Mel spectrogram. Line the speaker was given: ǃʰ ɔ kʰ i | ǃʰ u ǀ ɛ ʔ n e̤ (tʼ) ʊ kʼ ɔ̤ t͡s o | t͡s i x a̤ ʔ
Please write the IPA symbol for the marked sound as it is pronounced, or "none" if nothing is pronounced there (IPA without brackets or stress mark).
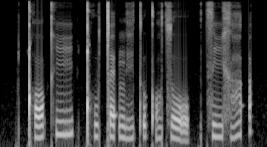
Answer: tʼ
